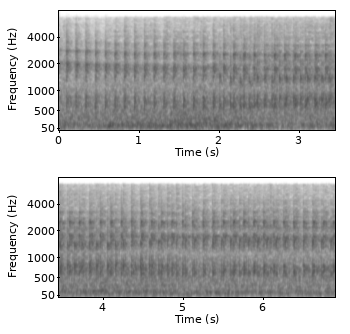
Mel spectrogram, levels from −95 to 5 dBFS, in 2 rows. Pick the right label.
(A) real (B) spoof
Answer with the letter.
A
